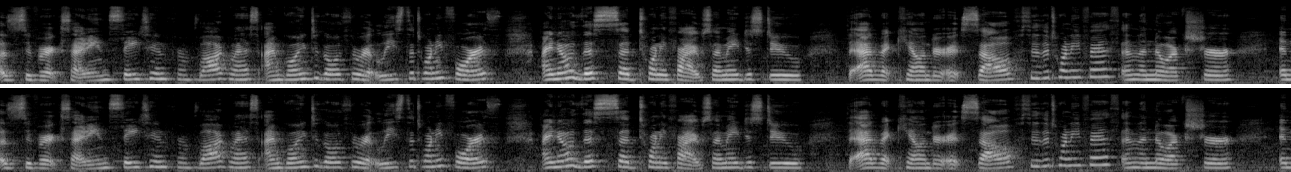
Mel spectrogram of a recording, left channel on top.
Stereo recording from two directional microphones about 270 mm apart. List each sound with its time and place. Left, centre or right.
0.0 s a woman's voice: centre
